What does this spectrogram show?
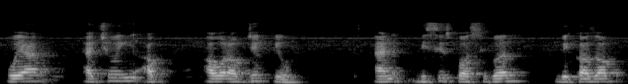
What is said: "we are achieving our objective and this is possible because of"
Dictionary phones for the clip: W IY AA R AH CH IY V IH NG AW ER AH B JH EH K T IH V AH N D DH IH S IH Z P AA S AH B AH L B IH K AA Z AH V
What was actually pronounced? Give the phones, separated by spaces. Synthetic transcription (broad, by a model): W IY AA R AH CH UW IH NG AW ER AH B JH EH K T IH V AH N D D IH S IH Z P AA S AH B AH L B IH K AA Z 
